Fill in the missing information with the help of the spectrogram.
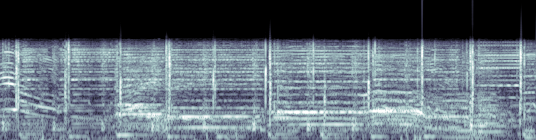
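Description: Small acoustic street band with guitar and accordion playing while the band sings, and listeners clap along in time.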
